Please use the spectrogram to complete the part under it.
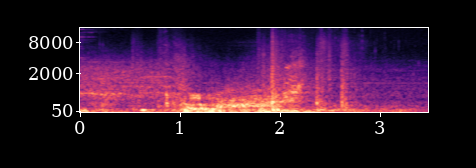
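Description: A heavy body thuds onto grass.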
